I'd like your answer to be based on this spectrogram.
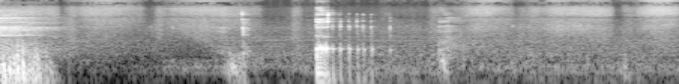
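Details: After breakfast, burping followed by hiccups: a loud burp, a softer throat sound, then a long croaky burp; ordinary belching of swallowed air.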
